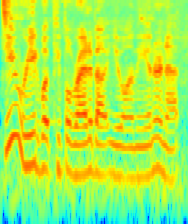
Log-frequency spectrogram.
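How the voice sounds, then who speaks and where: An interviewer runs through quick questions with short, upbeat reactions between them. The voice sits at a middle pitch, with a faint hiss of noise in the background. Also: expressive. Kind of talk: rapid-fire interview questions.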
